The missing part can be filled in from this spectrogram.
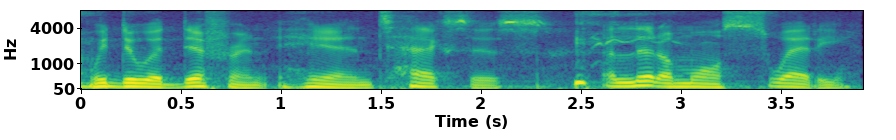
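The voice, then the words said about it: Put-on Texan accent, getting worse. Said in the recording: “that's the accent just got shittier as it went”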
